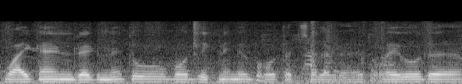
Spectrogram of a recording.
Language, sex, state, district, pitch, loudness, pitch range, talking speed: Hindi, male, Maharashtra, Mumbai Suburban, 115 Hz, -14 LUFS, 110-120 Hz, 195 wpm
